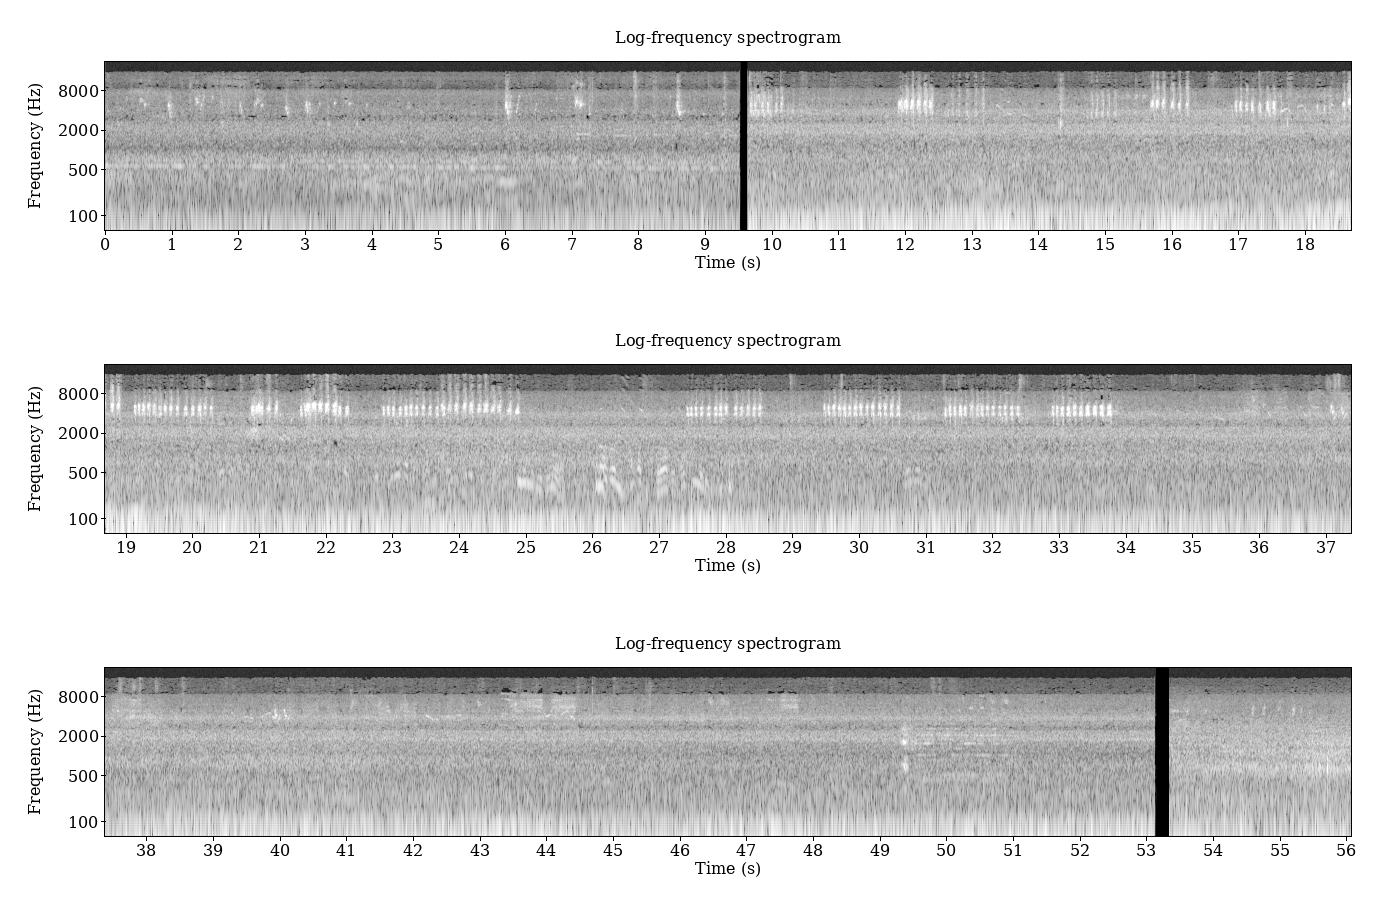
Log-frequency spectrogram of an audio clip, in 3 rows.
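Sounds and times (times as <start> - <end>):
birds chattering trills: 0.0 - 51.8
steady low rumble: 0.0 - 56.0
birds chattering: 11.7 - 34.1.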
